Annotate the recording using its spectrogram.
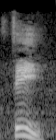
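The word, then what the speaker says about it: Phi: Thank you, Fee. How do you say your name? Is it Fee? Full? I know it's pho when you say pho, P-H-O, but I'm not sure how to say P-H-I.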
